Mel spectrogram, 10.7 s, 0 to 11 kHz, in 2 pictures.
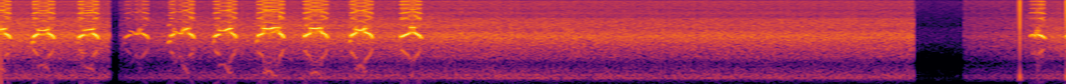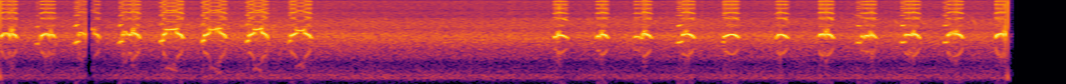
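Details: At the Hellgate osprey nest on a hot June 2016 afternoon, the female fusses persistently to be fed while her mate is present. Sharp piping chirps repeat rapidly in long series, with a brief quiet stretch in between.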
